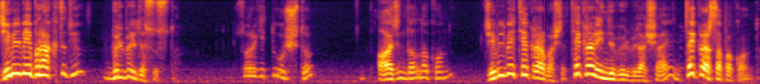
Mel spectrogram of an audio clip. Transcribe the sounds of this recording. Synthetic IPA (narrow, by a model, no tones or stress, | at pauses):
d͡ʒe̞milʲbejibɯɾakt̪ʰɯd̪ijo | bylʲbylʲd̪ɛsust̪ʰʊ̥ | so̞nɾaɟit̪ːiuʃt̪ʰu | aːd͡ʒɯnd̪alˠɯnakʰo̞nd̪u | d͡ʒe̞milʲbejt̪ʰɛcɾaɾbaʃlˠad̪t̪ʰɛcɾaɾind̪ibylʲbylʲaʃaːjat̪ʰɛcɾaɾsapakʰo̰nd̪̥ʊ̥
